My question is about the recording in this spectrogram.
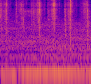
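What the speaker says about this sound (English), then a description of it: "We'll start shuffling." Tarot cards being shuffled close up, a steady, continuous papery riffling and shuffling that runs for about two seconds with no talking.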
